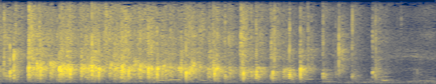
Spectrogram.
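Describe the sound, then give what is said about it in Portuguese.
A church audience applauds the Lord steadily, many hands clapping in a dense, sustained wash that thins slightly toward the end, with faint voices mixed in beneath. “Dê um aplauso ao Senhor e fique em pé.”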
